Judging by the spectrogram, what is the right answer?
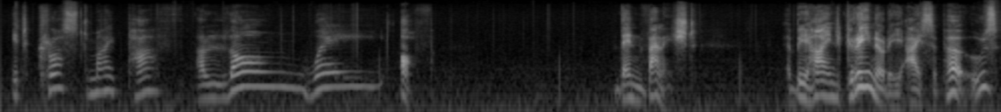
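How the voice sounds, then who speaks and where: An actor reading a literary monologue as a rambling, brooding, eccentric man recalling his past, theatrical and halting, moving between murmur and outburst. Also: a little high, pushed and bright, full character voice, low-quality recording. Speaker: reader of a literary prose monologue.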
